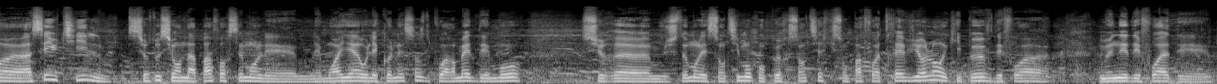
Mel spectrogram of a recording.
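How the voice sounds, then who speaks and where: A man, a guest at a public event, thoughtfully sharing his own experience with many fillers and restarts. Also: fairly high pitch. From Switzerland. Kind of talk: casual personal testimony.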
